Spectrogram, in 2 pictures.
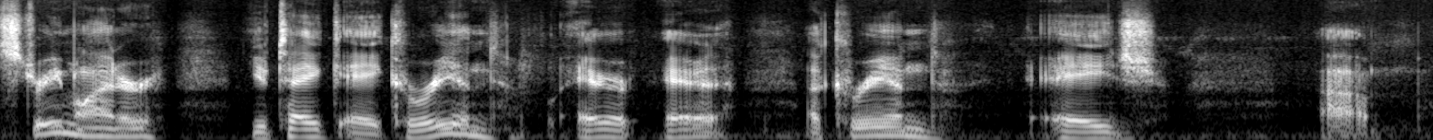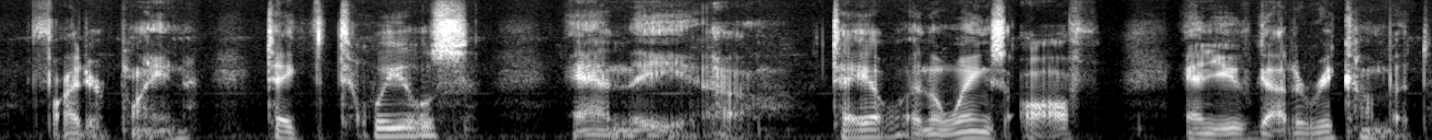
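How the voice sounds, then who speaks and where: With a Midwestern American accent, a man speaks at a very slow pace in a fairly low voice, pausing long and often. His pitch swings very widely, and there is noticeable background noise. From Ohio. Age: 80s+. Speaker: recumbent bike designer and racer. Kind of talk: interview answer. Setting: outdoors.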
